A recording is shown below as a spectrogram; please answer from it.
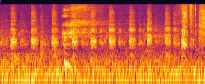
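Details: Panting of Nana, a three-legged German Shepherd out running on a walk: fast, regular breathy huffs about three per second, each a short noisy burst, with low background rumble throughout.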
